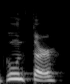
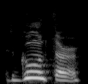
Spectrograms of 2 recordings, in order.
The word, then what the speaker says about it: Gunther: were calling him walter branson ronan says it's pronounced gunther gunther gunther that's very hard for me to say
